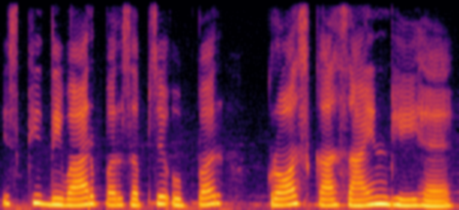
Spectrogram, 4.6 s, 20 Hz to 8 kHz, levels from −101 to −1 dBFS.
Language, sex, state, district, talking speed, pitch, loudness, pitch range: Hindi, female, Jharkhand, Palamu, 130 wpm, 240 Hz, -13 LUFS, 230-275 Hz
